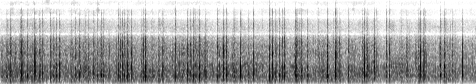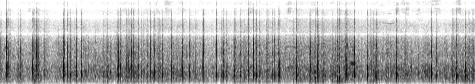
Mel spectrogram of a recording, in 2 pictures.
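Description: Fireworks display going off: a dense, continuous stream of pops, crackles and bangs from bursting shells.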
